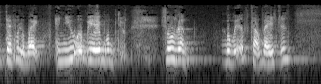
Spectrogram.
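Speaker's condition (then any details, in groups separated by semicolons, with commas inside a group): Cerebral palsy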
